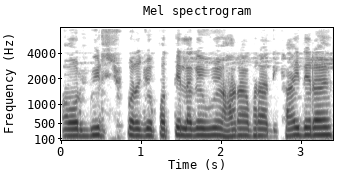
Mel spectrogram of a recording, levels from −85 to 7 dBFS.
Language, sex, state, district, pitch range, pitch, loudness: Hindi, male, Bihar, Bhagalpur, 175-190 Hz, 180 Hz, -18 LUFS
